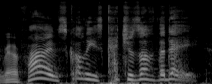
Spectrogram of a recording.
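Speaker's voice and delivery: high, slow put-on movie voice; repeating that guy. Repeating a guy from the movie, high slow imitation. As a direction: stretch it out up high. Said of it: "I'll just repeat that guy".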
